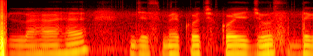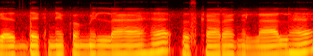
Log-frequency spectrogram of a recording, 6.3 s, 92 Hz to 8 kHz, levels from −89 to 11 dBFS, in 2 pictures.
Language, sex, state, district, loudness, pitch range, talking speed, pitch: Hindi, male, Odisha, Khordha, -26 LUFS, 105-115 Hz, 145 wpm, 110 Hz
